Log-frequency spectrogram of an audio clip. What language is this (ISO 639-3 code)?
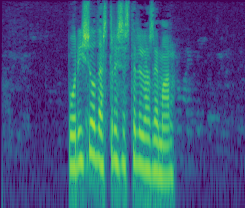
glg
